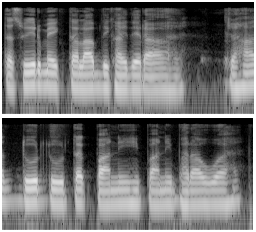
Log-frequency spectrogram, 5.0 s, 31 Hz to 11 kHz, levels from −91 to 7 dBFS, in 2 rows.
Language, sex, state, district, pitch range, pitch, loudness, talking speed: Hindi, male, Jharkhand, Ranchi, 120-130 Hz, 125 Hz, -15 LUFS, 215 wpm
